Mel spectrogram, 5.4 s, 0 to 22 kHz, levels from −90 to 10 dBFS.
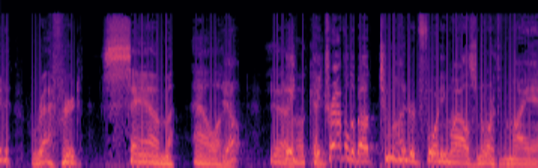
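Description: From start to finish, the speech carries a block size mismatch, truncated type. One stage hands over longer blocks than the next stage takes in. The tail of every block is dropped. A steady buzz sits under the speech at about 45.9 Hz, the rate at which blocks repeat. That rate fits a 1024-sample written block. The speech also runs about 1.07 times too fast. Its timbre stays.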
